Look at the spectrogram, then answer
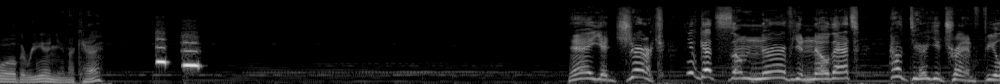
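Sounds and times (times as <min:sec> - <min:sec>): faint background music: 0:00.0 - 0:10.0
two-note whistle sound effect: 0:01.6 - 0:02.1.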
